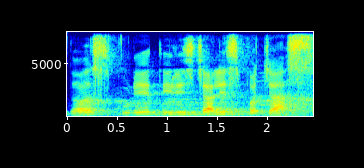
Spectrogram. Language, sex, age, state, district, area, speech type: Odia, female, 60+, Odisha, Balangir, urban, spontaneous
